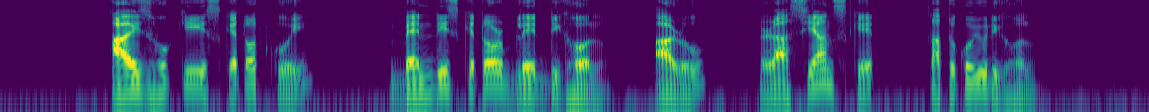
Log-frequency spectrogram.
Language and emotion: Assamese, neutral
